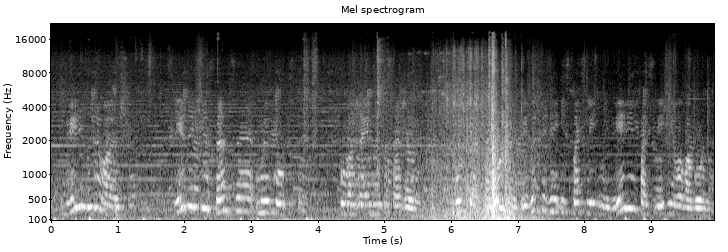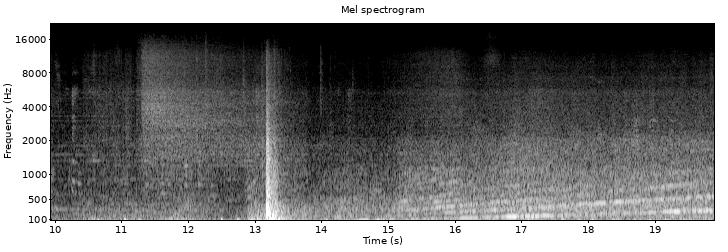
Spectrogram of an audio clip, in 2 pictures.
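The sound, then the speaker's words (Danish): Ambience of Mayakovskaya metro station in Moscow, Russia: voices echo over a steady rumble, sharp bangs of sliding doors shutting, then a train's motor whines upward in pitch as it pulls away. “så er vi nu ankommet til Majakovskaja metrostation i Moskva.”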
